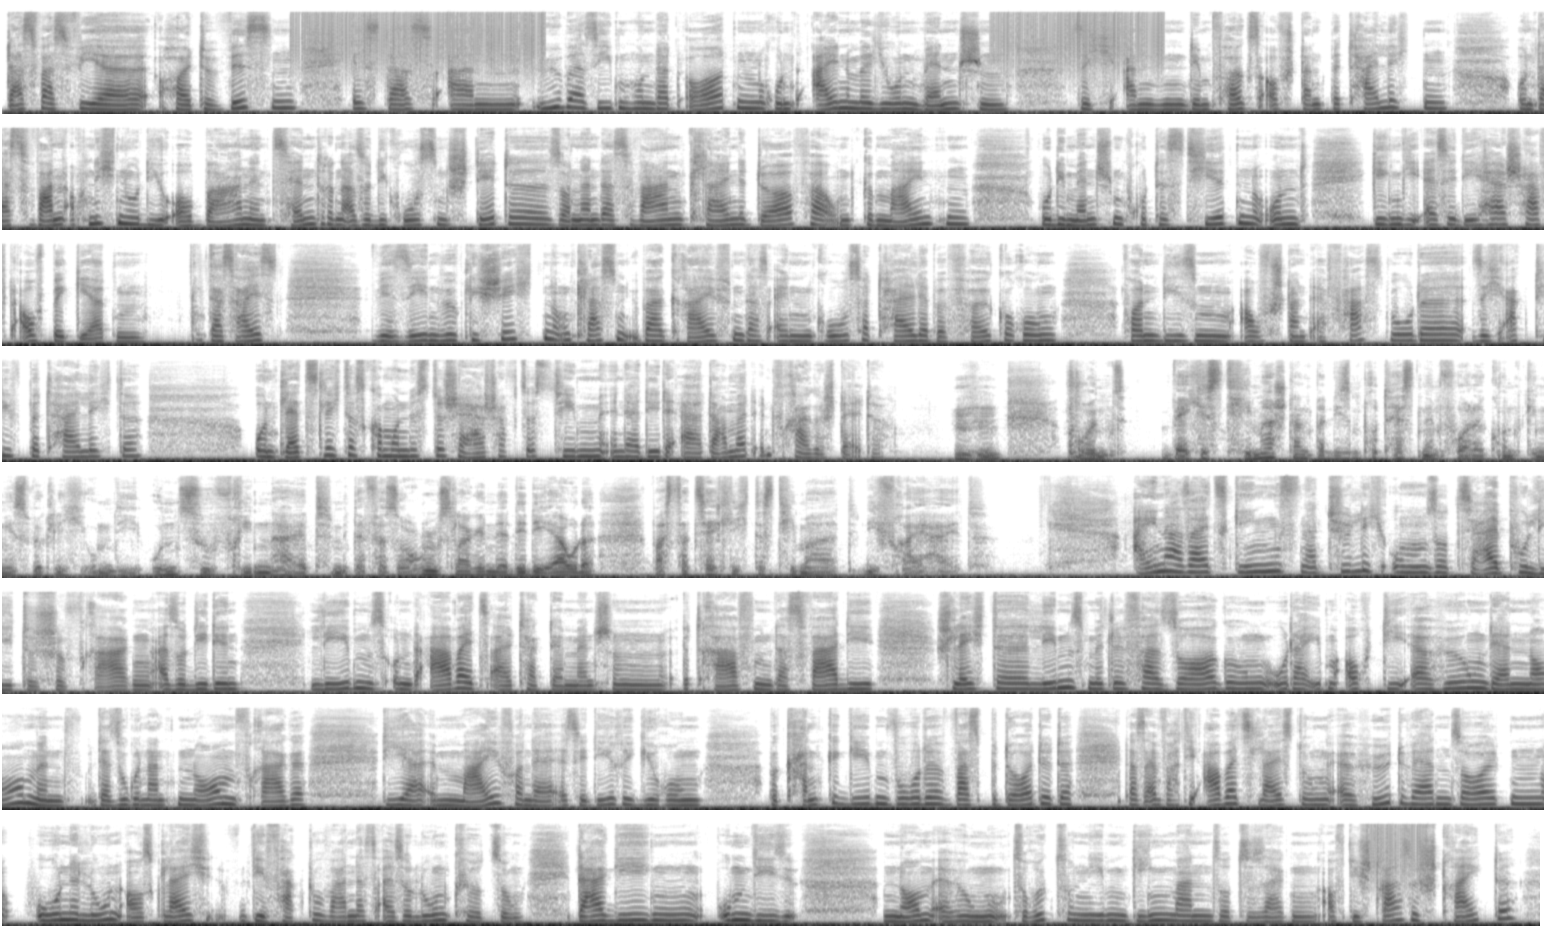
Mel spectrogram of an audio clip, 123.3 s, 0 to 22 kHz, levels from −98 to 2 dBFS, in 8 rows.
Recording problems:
wrong speed, natural pitch; too slow; 0.6 times normal speed
low rumble; noticeable; throughout; 15 dB below the speech
crackling; noticeable; from 3 to 5.5 s, from 10 to 12 s and at 2:02; 10 dB below the speech

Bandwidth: 14.5 kHz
